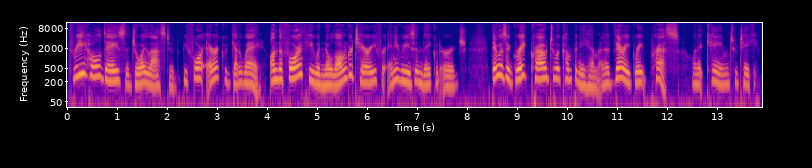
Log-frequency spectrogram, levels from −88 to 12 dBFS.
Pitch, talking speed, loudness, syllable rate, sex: 205 Hz, 190 wpm, -19 LUFS, 4.9 syllables/s, female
